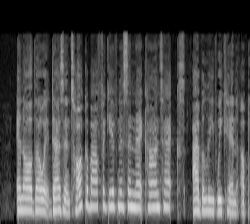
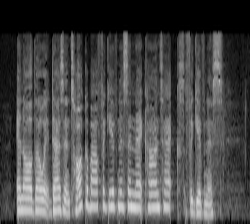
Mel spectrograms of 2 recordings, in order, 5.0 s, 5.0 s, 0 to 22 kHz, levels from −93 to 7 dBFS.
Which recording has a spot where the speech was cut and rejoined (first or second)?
second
